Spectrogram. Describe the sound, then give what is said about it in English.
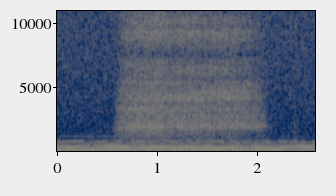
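A deep breath in during a guided breathing exercise: a soft, airy inhale lasting about a second and a half, rising out of and fading back into a steady, low tonal background. “Take a deep breath in.”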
